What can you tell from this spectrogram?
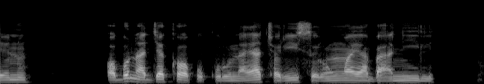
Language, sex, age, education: Igbo, male, 30-45, secondary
